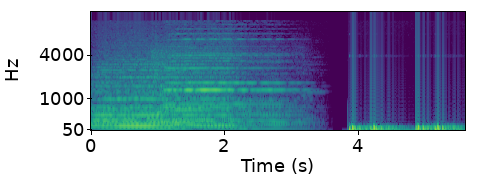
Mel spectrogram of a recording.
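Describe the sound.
A heartbeat sound effect: two deep, low double thumps in a steady rhythm come right after a sustained humming tone fades away.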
